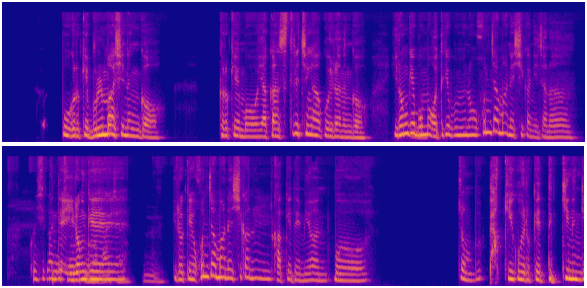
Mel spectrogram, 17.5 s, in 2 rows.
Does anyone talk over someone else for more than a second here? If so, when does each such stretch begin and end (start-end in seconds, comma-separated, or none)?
9.4-10.7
